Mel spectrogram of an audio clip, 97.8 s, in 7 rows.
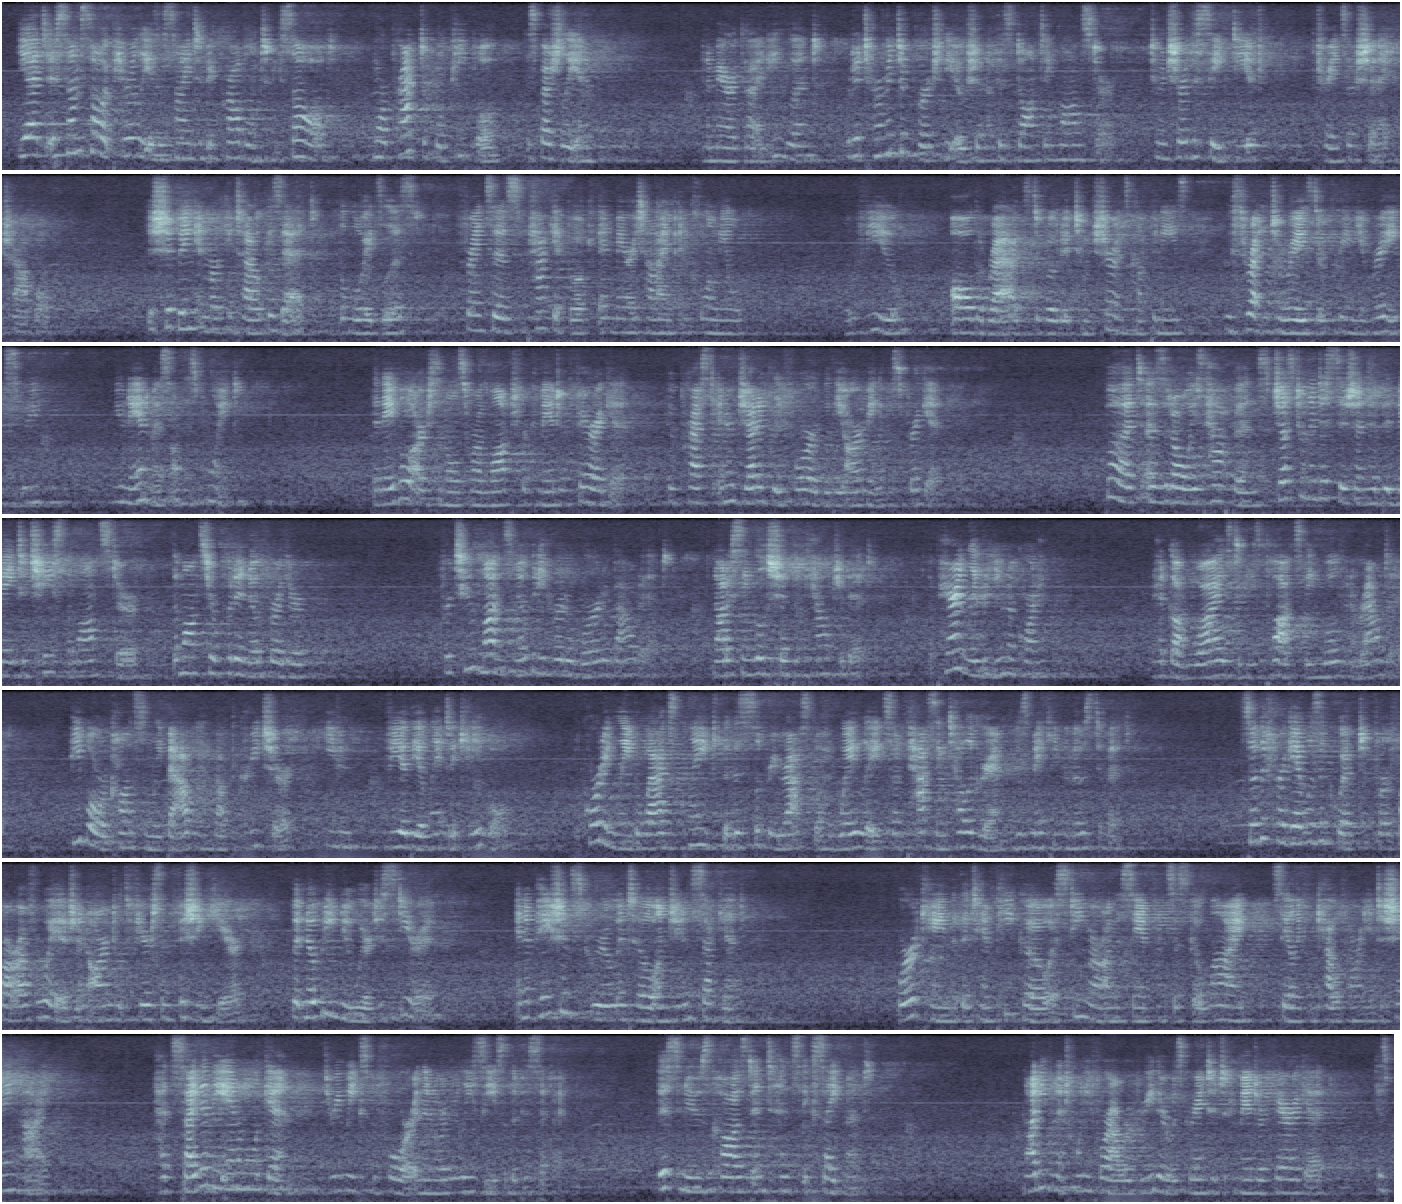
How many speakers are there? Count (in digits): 1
